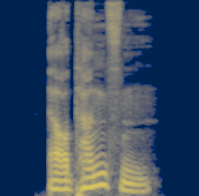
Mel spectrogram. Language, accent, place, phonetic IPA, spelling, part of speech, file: German, Germany, Berlin, [ɛɐ̯ˈtant͡sn̩], ertanzen, verb, De-ertanzen.ogg
- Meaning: to achieve or accomplish by dancing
